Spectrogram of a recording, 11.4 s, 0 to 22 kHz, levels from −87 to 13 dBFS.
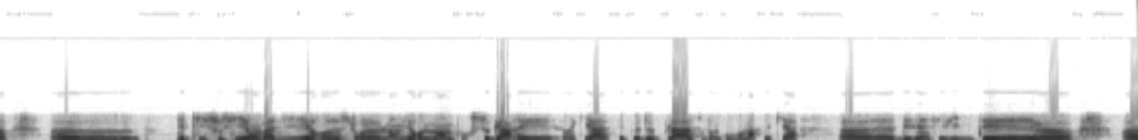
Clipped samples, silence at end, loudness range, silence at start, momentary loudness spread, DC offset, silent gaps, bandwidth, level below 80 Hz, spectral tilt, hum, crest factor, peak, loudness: under 0.1%; 0 s; 2 LU; 0 s; 12 LU; under 0.1%; none; 6.6 kHz; -66 dBFS; -6.5 dB/octave; none; 14 dB; 0 dBFS; -14 LUFS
